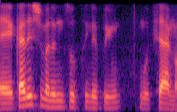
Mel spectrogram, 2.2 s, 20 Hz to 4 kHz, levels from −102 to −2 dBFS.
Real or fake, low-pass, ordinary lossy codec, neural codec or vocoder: fake; 3.6 kHz; none; codec, 16 kHz, 0.3 kbps, FocalCodec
